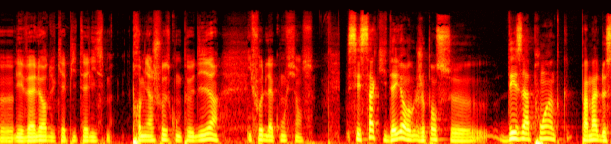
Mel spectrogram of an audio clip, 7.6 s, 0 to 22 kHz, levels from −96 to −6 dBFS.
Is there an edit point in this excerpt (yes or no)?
yes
